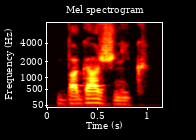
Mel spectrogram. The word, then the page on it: trunk: American English; [t(ʃ)ɹʌŋk]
